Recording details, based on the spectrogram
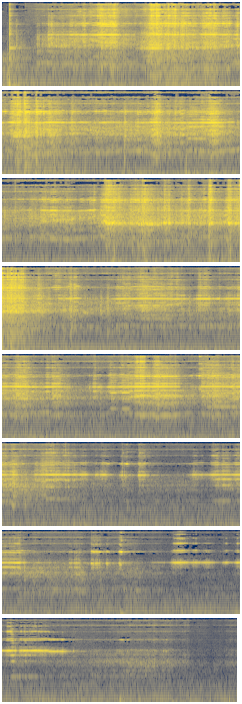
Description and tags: glass scraping ST
scraping glass ,on stone floor
glass, irritating, broken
